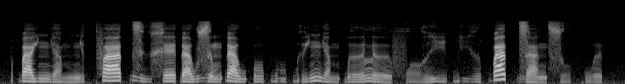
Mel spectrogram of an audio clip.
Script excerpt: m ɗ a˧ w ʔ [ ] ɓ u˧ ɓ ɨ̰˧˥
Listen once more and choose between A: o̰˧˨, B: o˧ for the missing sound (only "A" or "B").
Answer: B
